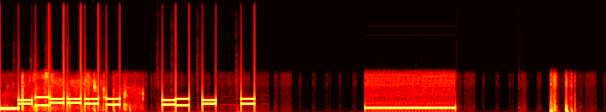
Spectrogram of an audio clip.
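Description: Telephone touch-tone keypad beeps dial a call: a quick run of short paired tones, a brief pause, then a few more. A longer steady ringing tone follows, then a couple of short clicks near the end.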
